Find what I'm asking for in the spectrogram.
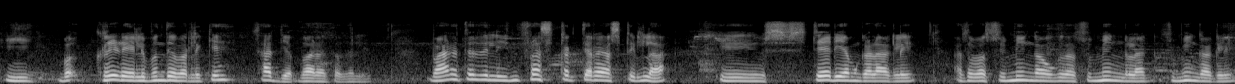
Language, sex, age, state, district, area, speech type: Kannada, male, 60+, Karnataka, Udupi, rural, spontaneous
